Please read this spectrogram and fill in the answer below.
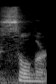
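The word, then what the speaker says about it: Soller: solar top and dress i think solar is how you pronounce it s-o-l-l-e-r it's a v-neck um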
